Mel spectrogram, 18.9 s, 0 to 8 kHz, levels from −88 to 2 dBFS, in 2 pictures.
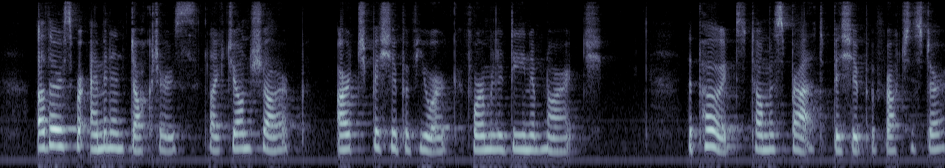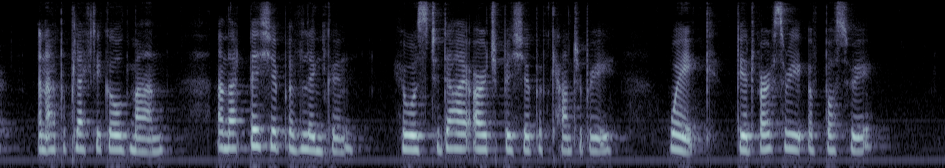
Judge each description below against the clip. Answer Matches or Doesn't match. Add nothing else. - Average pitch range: Doesn't match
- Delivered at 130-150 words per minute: Matches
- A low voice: Doesn't match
